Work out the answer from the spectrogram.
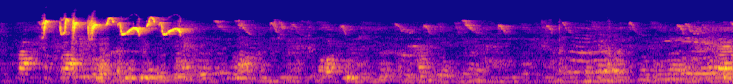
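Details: Brown-throated sunbird, known locally as kolibri wulung, in full lively song with a dancing tail. Its rapid, looping high whistles warble up and down for about two seconds, followed by sparse faint ticks and chirps.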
